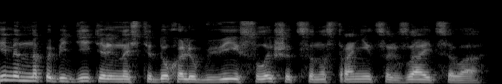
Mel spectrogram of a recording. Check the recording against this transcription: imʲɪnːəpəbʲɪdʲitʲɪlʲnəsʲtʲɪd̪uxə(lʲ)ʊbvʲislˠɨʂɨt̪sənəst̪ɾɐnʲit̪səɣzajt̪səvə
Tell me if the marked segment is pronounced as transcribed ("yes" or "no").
yes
